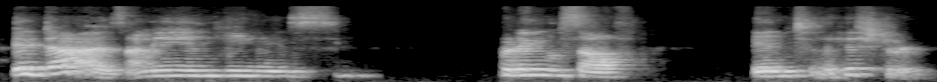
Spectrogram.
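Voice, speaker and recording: A woman's voice: medium pitch, measured pace. A woman speaking conversationally as an oral historian on a panel, emphatic and often checking in with "right?". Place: indoor event room. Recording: echoey room, distant microphone.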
